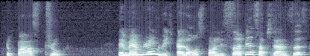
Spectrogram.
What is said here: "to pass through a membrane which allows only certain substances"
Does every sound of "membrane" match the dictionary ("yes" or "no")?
no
